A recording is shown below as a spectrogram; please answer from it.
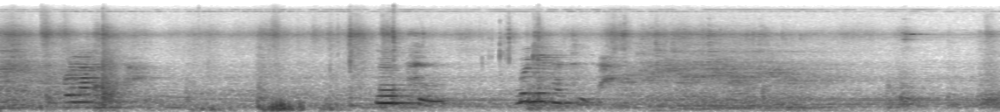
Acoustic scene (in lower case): elevator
